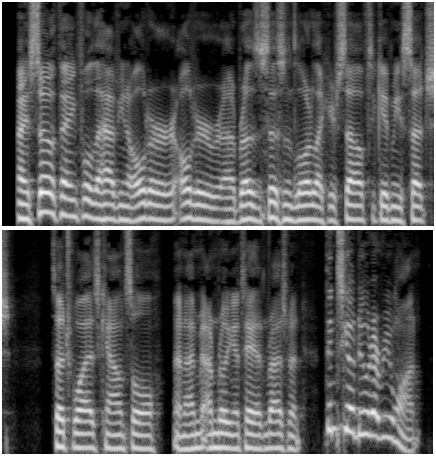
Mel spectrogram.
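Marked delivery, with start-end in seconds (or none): none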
